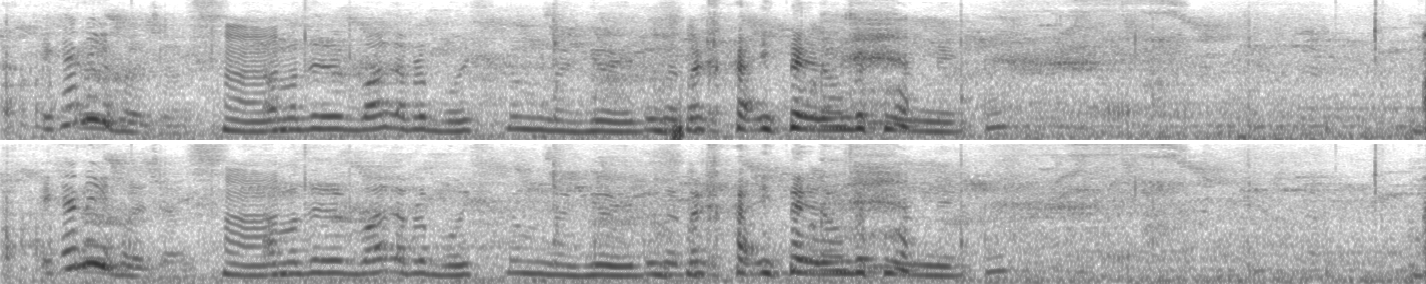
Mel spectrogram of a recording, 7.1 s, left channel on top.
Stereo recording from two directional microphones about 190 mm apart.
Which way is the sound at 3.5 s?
25° right (ahead or behind).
